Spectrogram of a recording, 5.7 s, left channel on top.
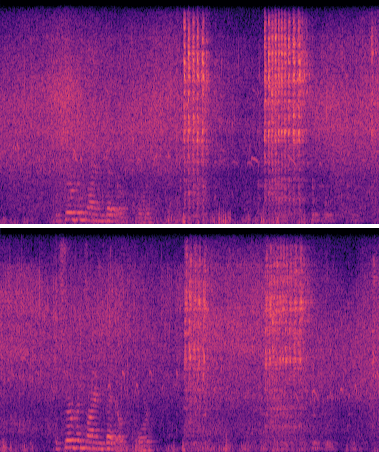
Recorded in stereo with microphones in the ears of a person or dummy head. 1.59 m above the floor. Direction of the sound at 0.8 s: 30° right (ahead or behind).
